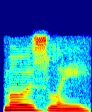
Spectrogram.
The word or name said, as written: Mosley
